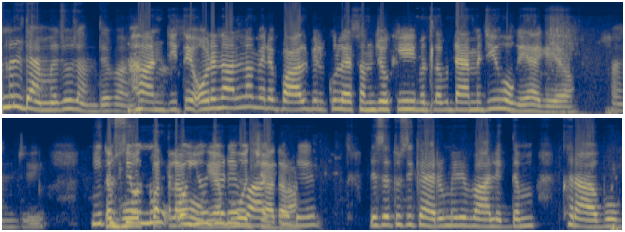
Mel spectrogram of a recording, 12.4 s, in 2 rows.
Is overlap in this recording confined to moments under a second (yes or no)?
no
